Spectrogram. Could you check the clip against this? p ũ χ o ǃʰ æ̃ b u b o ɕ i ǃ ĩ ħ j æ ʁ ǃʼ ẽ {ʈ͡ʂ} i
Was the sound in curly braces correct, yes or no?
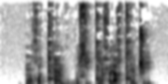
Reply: yes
